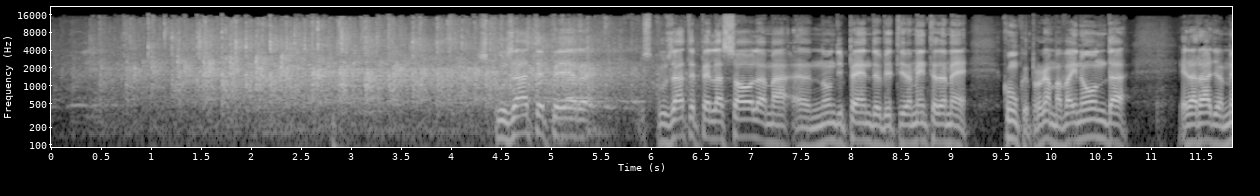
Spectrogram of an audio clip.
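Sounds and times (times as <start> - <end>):
audience at a live event in Turin applauding: 0.0 - 7.1
speech: 4.4 - 11.8.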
